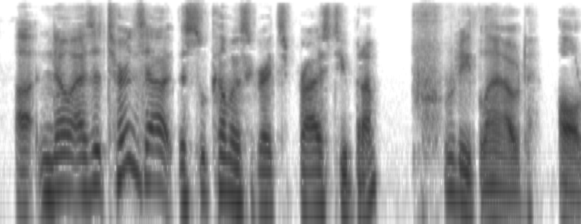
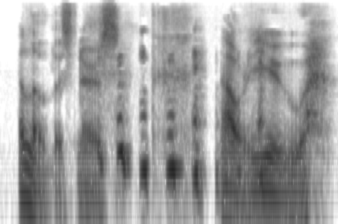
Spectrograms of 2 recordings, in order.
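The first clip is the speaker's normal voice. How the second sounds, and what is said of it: Polished radio announcer voice. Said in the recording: “your sweet radio voice... My sweet radio voice. I'm not using the full radio voice until now”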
